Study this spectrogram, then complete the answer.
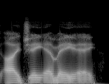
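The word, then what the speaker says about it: ijma: or to the consensus yzma pronounced IJ MAA of legal scholars but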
